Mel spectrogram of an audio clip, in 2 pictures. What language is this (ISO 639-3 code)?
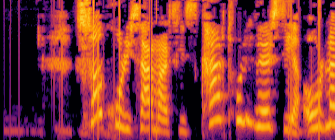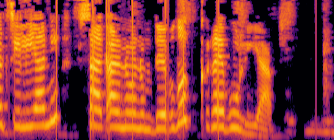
kat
